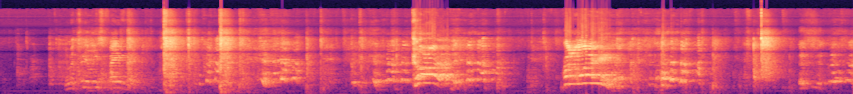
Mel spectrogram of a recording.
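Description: Young men laugh and talk loudly, close by.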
